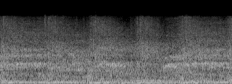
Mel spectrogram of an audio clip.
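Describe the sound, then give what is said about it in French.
A studio audience on a television set cheers wildly in a loud, continuous roar of many voices with no pause. “Et là, le choc, le public est déchaîné.”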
